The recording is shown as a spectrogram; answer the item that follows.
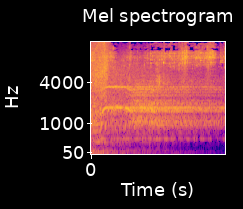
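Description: An eerie, sustained sound-effect tone: several steady pitches, one of them a high whine, that rise slightly at the start, then hold and slowly fade.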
